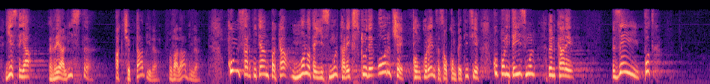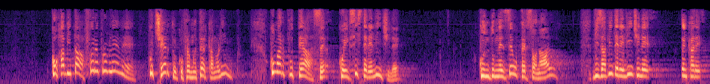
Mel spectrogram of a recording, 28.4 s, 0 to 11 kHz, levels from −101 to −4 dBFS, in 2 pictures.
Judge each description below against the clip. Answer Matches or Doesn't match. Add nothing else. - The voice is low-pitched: Doesn't match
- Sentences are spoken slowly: Matches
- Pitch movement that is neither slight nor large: Doesn't match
